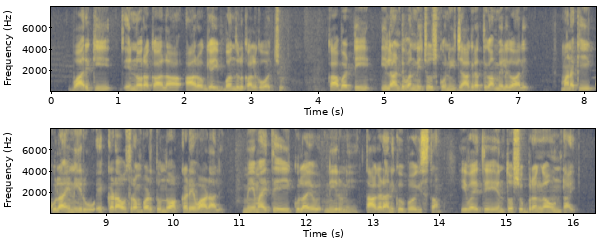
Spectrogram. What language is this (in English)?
Telugu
